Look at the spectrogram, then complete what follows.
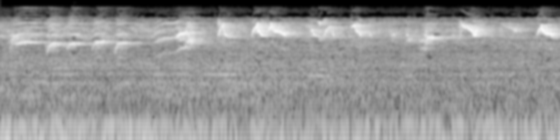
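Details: Song of a Sambas-type oriental white-eye whose fill-ins copy canary, cililin, kapas tembak and jenggot. It opens with short descending whistles, then a dense, high, buzzy twittering repeated in quick phrases.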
